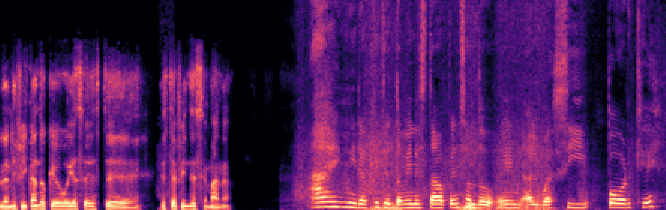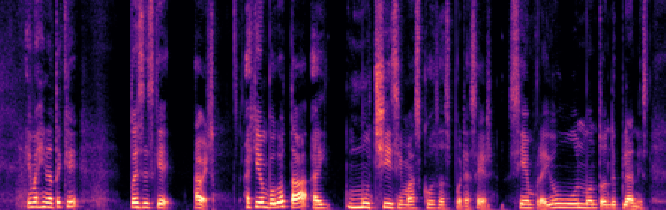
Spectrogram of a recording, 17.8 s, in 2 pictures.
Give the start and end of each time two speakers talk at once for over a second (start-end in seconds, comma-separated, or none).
none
